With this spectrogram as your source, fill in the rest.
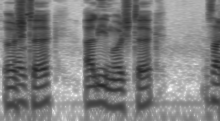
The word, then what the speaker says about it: Öztürk: Ozturk. Öztürk. Alim Öztürk. Is that how you say It's it? like a soft zzz. It's got the little thing on. Yeah. Zzz. Nice soft zh.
